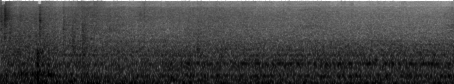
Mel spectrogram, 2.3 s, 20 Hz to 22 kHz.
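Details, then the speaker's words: 1965 Corvair (flood car) heater blower after replacement with new PM102 motor: steady even rush of air over low motor hum, no ticking, scraping or squeal; quiet and putting out much more air than the old one; healthy. "Okay, moment of truth. Nice and quiet. And it puts out a lot more air than it used to."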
